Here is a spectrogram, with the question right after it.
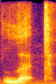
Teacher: we have a schwa or that light I sound at the end with lut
